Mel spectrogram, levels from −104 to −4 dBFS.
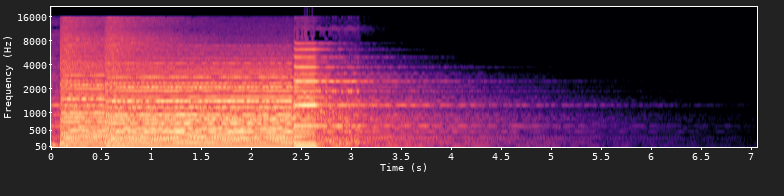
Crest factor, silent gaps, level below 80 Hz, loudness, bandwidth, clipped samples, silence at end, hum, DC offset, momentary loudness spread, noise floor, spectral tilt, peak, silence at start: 16 dB; none; -28 dBFS; -12 LUFS; 16.5 kHz; under 0.1%; 3.5 s; none; under 0.1%; 13 LU; -89 dBFS; -5 dB/octave; 0 dBFS; 0 s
